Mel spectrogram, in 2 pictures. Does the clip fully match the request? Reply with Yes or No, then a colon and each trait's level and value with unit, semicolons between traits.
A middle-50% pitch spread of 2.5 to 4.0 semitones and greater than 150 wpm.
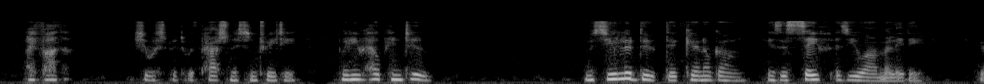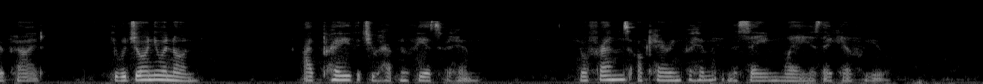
Yes: average, 2.8 semitones; average, 170 wpm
